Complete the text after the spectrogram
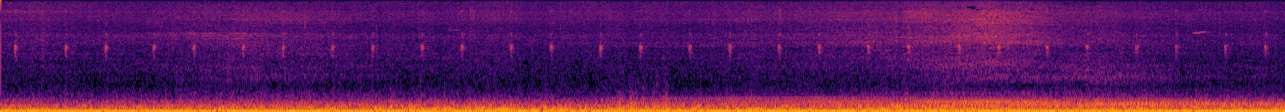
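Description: Tyres roll over a road.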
